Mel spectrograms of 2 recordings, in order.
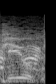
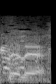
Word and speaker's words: Pelé: sem saber eh, pronunciar o nome Pelé, porque eles falavam Pio, Pili, qualquer coisa que eu nem entendia direito o que era, e era pro Pelé.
